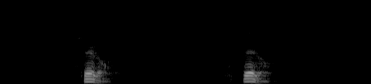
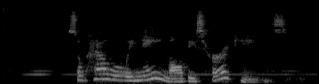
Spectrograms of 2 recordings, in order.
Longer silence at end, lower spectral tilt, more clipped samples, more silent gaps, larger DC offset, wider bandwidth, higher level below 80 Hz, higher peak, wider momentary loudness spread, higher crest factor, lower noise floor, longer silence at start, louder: first, 1.05 s vs 0.3 s; first, -10 dB/octave vs -4.5 dB/octave; neither; first, 1.30-2.10 s vs none; neither; second, 5.6 kHz vs 15 kHz; about the same, -80 dBFS vs -76 dBFS; about the same, -22 dBFS vs -22 dBFS; first, 18 LU vs 14 LU; about the same, 20 dB vs 18 dB; first, under -90 dBFS vs -58 dBFS; first, 0.85 s vs 0.25 s; about the same, -38 LUFS vs -38 LUFS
